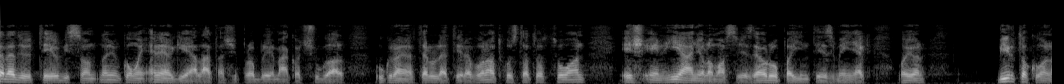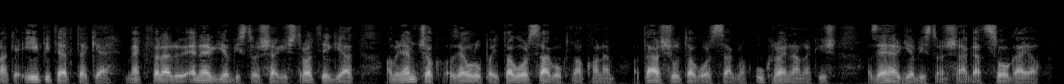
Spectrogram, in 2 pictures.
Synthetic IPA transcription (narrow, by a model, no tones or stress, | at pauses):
ɛlɛd̪øːt̪eːlviso̞nt̪nɒɟo̞ŋko̞mo̞jʔɛ̰nɛrɡijɒɛlːaːt̪aːʃipro̞bleːmaːkɒt̪ʃuɡɒlṵkrɒjnɒt̪ɛɾylɛt̪eːɾɛvo̞nɒt̪ko̞st̪ɒt̪o̞t̪oɒneːʃeːnɦijaːɲolo̞mɒst̪ho̞ɟɒzɛuɾoːpɒjiint̪eːzmeːɲɛkʋɒjo̞n | birt̪o̞ko̞lnɒkɛʔeːpit̪ɛt̪ːɛkɛmɛkfɛlɛløːʔɛ̰nɛrɡijɒbist̪o̞nʃaːɡiʃt̪rɒt̪eːɡijaːt̪ɒ̰minɛmt͡ʃɒkɒ̰zɛuɾoːpɒjit̪ɒɡo̞rsaːɡo̞knɒkhɒnɛm | ɒt̪aːrʃult̪ɒɡo̞rsaːɡnɒkukrɒjnaːnɒkiʃɒzɛnɛrɡijɒbist̪o̞̰nʃa̰ːɡa̰ːt̪so̞lɡa̰ːjːɒ̰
